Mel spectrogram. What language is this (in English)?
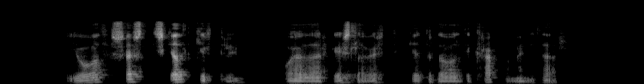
Icelandic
